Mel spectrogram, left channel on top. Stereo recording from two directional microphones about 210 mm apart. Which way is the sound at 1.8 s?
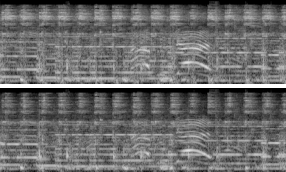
45° left (ahead or behind).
